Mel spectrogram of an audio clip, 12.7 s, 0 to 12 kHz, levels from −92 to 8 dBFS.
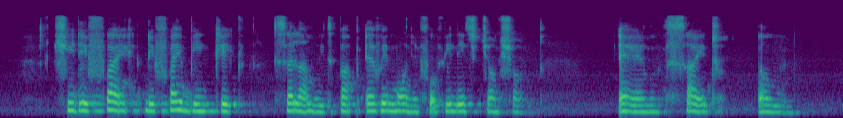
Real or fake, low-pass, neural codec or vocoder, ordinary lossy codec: fake; 7.2 kHz; codec, 16 kHz, 8 kbps, FunCodec, trained on LibriTTS, 25 frames a second; none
